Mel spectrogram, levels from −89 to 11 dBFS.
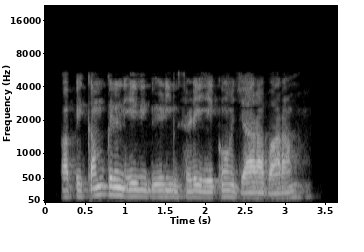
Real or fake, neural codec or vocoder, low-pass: fake; codec, 16 kHz, 8 kbps, FreqCodec, smaller model; 5.4 kHz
